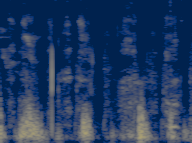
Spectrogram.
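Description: Heavy panting of a tired long-distance runner, a loud breath about every two-thirds of a second.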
